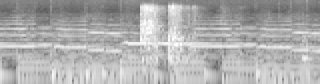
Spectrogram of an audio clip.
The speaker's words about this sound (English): So aggressive on your laptop. Stop rolling metal dice on your laptop. You have a tray.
